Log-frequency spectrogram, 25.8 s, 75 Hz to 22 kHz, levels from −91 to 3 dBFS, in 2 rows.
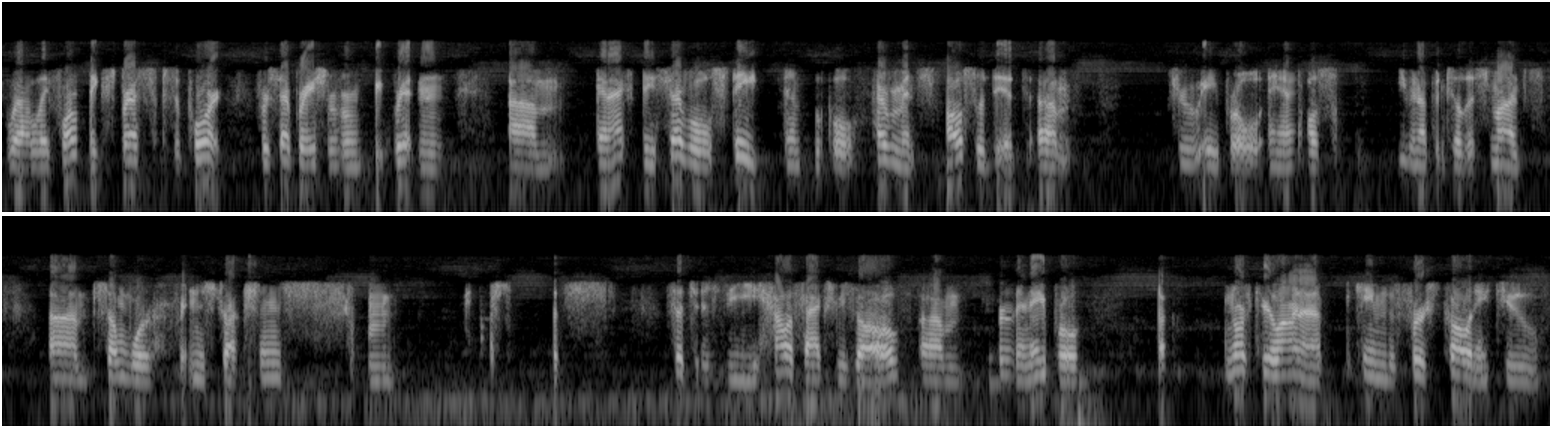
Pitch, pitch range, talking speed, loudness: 135 Hz, 130-150 Hz, 120 wpm, -31 LUFS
